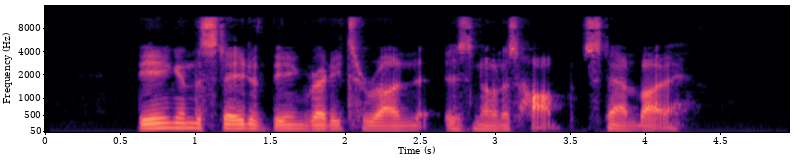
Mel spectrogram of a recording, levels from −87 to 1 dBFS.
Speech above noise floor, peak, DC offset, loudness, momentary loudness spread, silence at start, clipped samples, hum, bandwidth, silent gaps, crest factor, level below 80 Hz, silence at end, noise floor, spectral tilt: 51 dB; -8 dBFS; under 0.1%; -25 LUFS; 9 LU; 0.65 s; under 0.1%; 60 Hz at -55 dBFS; 11.5 kHz; none; 18 dB; -58 dBFS; 0.7 s; -75 dBFS; -4.5 dB/octave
